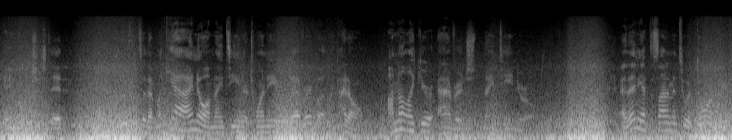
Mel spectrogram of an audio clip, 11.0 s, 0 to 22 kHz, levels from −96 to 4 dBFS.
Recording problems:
wind noise on the microphone; heavy; as loud as the speech

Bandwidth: 14.5 kHz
